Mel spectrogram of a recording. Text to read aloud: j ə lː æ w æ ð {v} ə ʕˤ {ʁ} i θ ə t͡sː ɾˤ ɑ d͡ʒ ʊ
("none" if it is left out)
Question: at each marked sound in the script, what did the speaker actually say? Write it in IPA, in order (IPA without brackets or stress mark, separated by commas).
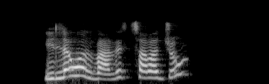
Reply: v, ð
